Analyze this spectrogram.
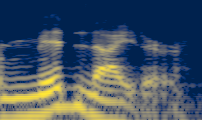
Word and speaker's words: McNider: Society, as well as Dr. Midnighter. It's spelled McNider, M-C-N-I-D-E-R, if they're going with the original version.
